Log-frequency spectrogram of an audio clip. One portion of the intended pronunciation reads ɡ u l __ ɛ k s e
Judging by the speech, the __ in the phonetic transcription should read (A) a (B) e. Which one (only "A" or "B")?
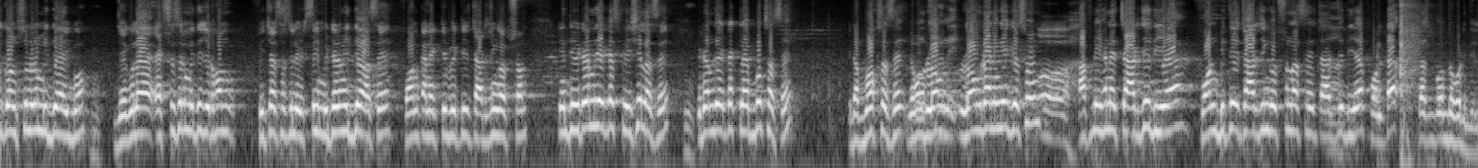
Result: A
